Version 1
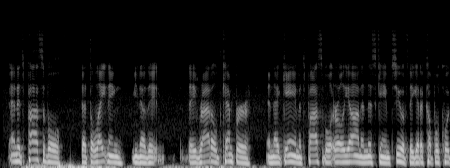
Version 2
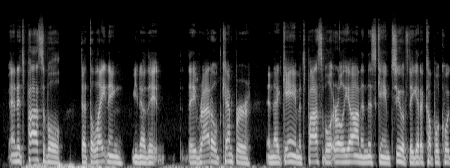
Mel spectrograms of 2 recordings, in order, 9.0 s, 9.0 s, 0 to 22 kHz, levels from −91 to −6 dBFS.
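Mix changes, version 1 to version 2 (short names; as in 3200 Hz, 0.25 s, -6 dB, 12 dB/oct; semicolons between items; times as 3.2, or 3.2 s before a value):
speech: remove running mean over 45 samples; background: add bell 65 Hz +12 dB 0.4 oct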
